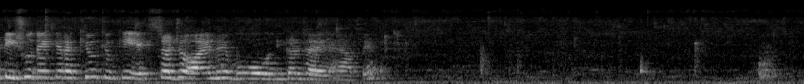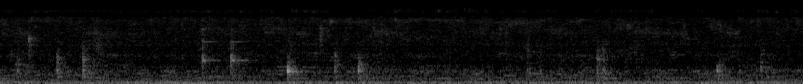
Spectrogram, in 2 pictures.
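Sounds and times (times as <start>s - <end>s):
potatoes sizzling in oil: 0.0s - 16.0s.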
